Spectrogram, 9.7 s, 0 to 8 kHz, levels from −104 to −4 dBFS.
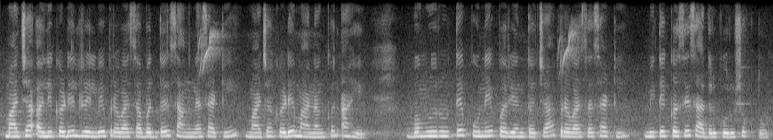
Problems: none marked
